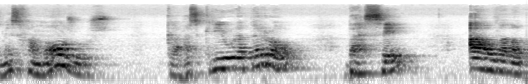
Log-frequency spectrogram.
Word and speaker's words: Perrault: S'escriu Perrault, però es pronuncia Perrault perquè era un senyor francès.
